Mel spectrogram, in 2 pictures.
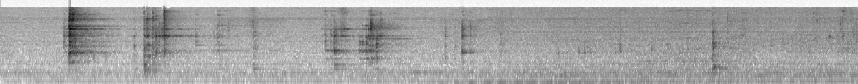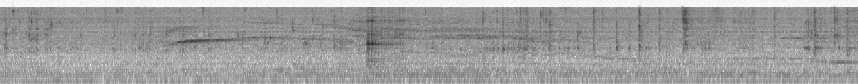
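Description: Lime halves being squeezed in a hand-held citrus press over a food processor bowl: a few light clicks and knocks of handling in the first two seconds, then the faint squish and drip of juice.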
